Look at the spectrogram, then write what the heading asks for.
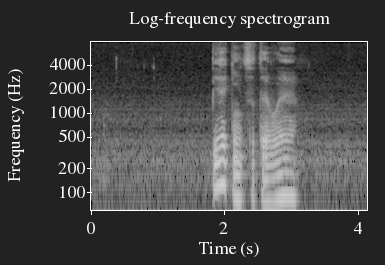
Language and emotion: Russian, sad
